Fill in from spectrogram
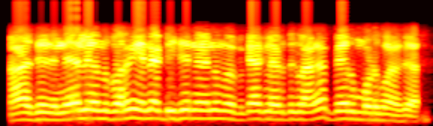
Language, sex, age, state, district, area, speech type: Tamil, male, 45-60, Tamil Nadu, Madurai, rural, conversation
